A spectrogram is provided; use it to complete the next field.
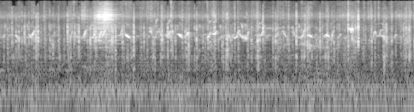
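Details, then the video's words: Chicks chirping with high thin peeps amid a noisy rustling background, with a brief hissing burst near the start. "Baby "Chicks Chirping" Sound"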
